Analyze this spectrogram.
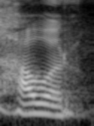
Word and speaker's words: hour: Okay, sometimes, see here example, HOUR, it can be hour, right? But we say hour, H will be silent.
